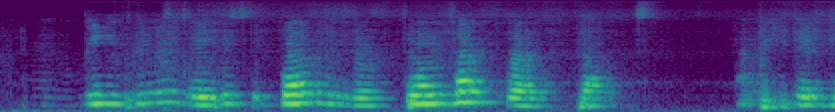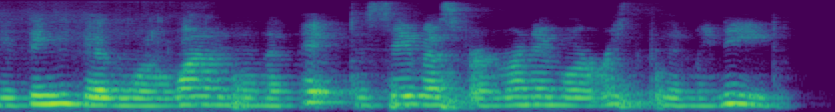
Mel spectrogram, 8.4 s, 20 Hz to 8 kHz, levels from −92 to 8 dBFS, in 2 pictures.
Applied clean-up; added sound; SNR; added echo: neural mask model DeepFilterNet 3.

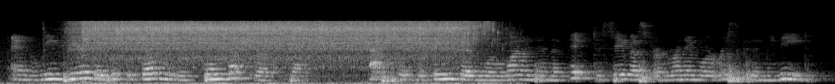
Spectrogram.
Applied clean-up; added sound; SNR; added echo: none; Sink (filling or washing); 2 dB; reverberation time 0.6 s.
